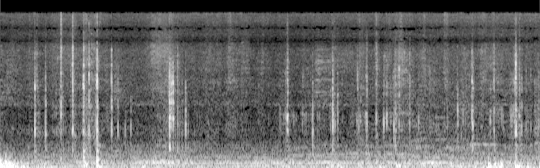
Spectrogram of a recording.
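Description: Scattered light plastic clicks and taps from gloved hands handling a car's steering-column clock spring (spiral cable), with a soft thump at the start.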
